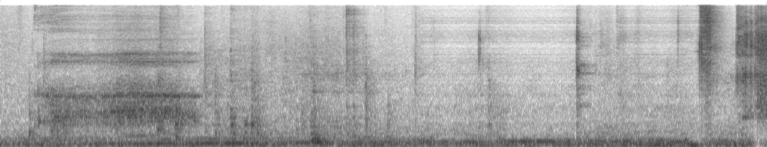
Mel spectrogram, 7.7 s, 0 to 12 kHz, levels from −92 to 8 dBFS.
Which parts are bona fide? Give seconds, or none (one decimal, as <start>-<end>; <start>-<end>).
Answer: 0.0-4.2; 5.8-6.2; 7.1-7.7

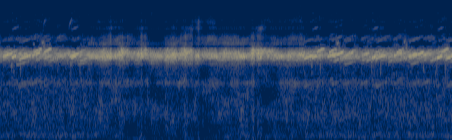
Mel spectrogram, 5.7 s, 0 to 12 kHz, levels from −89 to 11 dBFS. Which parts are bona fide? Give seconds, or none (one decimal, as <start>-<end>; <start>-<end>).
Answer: 0.0-1.1; 3.8-5.7

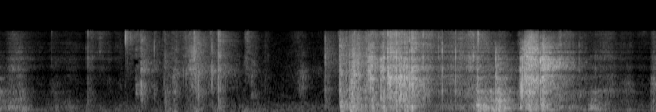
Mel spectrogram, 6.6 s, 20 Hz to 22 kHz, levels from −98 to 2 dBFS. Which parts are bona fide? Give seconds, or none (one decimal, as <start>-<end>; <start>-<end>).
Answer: 1.2-3.7

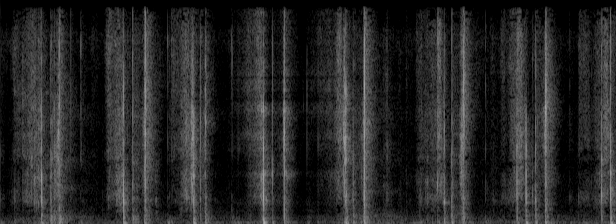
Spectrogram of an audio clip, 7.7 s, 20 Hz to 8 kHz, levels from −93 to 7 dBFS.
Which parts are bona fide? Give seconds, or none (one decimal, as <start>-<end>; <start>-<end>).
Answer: 0.0-2.9; 4.2-7.7

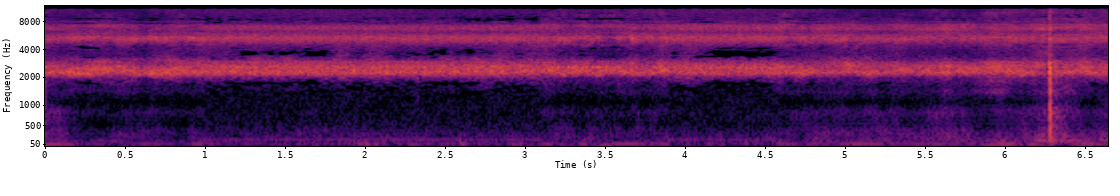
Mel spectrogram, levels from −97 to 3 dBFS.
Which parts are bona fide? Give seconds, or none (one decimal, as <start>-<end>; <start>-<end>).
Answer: 1.0-3.1; 3.9-4.6

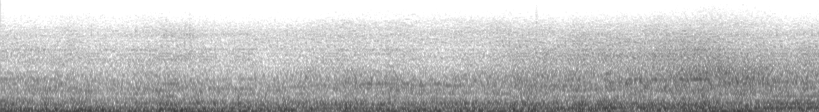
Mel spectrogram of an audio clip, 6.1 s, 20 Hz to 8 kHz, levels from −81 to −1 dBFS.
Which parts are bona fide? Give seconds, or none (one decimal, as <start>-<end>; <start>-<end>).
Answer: 1.4-1.9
